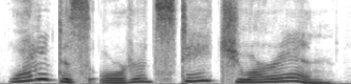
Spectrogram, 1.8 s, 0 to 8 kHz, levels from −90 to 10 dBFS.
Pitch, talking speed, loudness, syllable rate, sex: 270 Hz, 240 wpm, -16 LUFS, 7.4 syllables/s, female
